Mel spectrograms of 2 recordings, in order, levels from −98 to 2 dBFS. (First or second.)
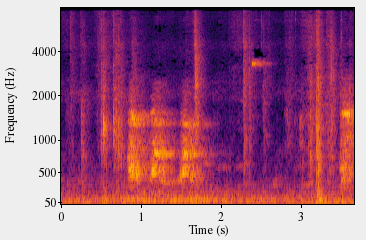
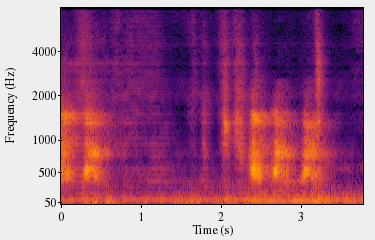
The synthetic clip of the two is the second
